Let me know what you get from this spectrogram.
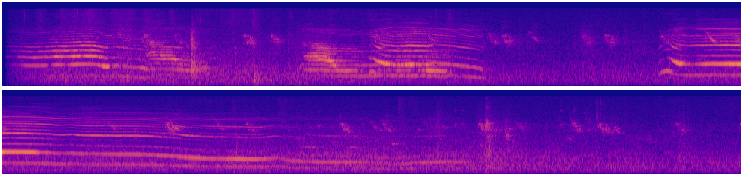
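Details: Two domestic cats, Tux and Schrödinger, in a dark hay barn, caterwaul at each other instead of fighting: long wavering yowls, rising and falling, overlapping in drawn-out harmonic wails with brief pauses.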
